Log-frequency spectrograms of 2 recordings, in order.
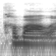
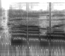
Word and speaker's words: Kamala: The lady name is Kamala, not Kamala.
